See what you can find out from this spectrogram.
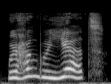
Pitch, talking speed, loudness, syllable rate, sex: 320 Hz, 160 wpm, -13 LUFS, 5.5 syllables/s, female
